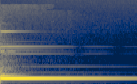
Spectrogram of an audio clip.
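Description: Last note of the end-credits music: a single low, bell-like tone, with a few fainter higher tones dying out quickly, ringing on and fading away steadily.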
